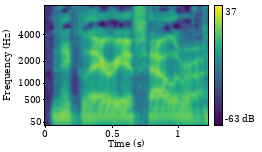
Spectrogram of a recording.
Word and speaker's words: Naegleria fowleri: research on, Vincent, do you know how to pronounce this? Naegleria fowleri.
